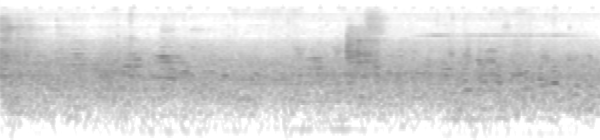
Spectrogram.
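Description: Passers-by talk on a busy city sidewalk.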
